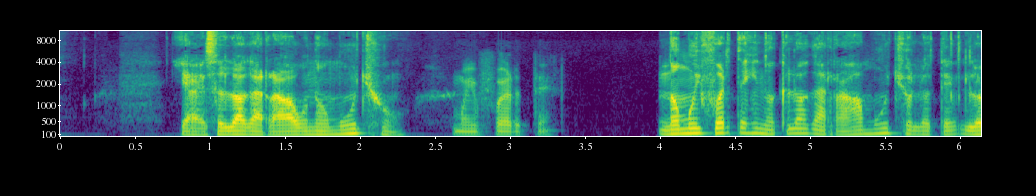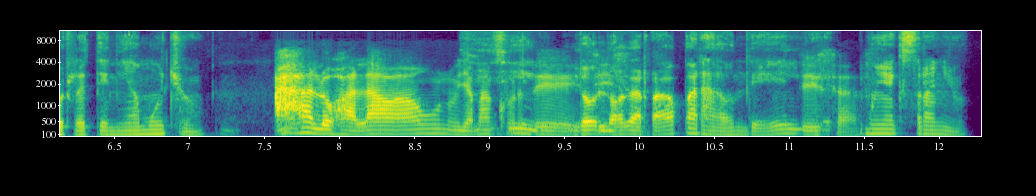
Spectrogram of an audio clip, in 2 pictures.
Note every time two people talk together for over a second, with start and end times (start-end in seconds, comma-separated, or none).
8.8-10.1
